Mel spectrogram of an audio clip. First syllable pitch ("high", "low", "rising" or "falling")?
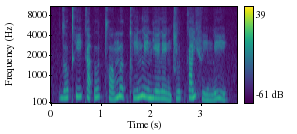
rising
